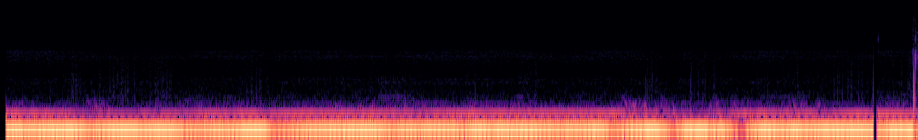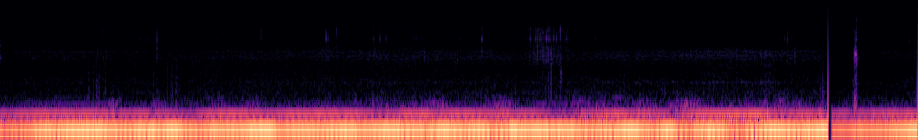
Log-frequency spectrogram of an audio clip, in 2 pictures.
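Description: Water splashes and hisses against the hull of a jet ski.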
